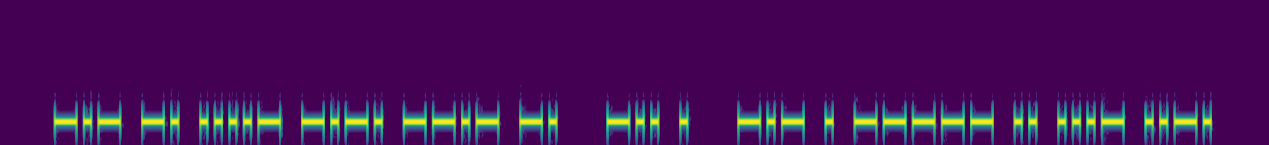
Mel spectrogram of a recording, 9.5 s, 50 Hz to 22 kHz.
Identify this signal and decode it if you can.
Morse code, heard as a keyed tone, about 22 wpm, 700 Hz. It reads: KN4CQN DE KE0IVF
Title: USA Callsign DE Callsign - 6 Characters - 22wpm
